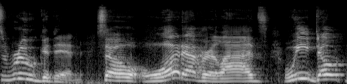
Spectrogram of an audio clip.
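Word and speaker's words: Roegadyn: But according to Cooji Fox, it's not Rogadan, it's Rugadin.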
